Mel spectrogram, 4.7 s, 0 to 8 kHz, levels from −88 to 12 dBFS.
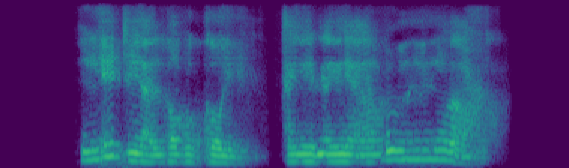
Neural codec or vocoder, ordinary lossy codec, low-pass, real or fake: codec, 16 kHz, 1 kbps, FreqCodec, smaller model; AAC, 48 kbps; 7.2 kHz; fake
